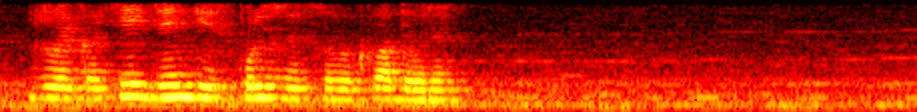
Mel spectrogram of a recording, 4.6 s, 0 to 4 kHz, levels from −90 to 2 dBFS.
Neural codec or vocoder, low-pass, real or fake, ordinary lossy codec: none; 3.6 kHz; real; AAC, 24 kbps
